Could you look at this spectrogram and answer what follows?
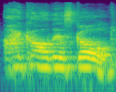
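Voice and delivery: slow, high grand pronouncement; pompous wine snob. Pretend. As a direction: declare it like a snooty sommelier. Echoes with a grander voice.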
